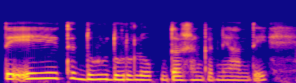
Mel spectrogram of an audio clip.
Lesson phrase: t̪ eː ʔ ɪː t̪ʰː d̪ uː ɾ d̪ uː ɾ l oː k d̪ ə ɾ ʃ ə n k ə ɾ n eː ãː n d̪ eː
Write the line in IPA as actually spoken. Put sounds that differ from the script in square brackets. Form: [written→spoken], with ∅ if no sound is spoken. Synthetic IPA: t̪ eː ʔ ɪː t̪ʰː d̪ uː ɾ d̪ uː ɾ l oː k d̪ ə ɾ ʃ ə n k ə ɾ n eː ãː n d̪ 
